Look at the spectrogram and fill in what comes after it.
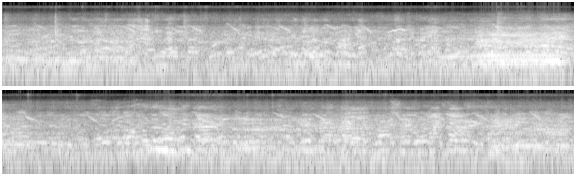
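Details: Calves at the Aricha cattle market give one loud, drawn-out, low harmonic moo lasting about a second. It rises out of a steady busy crowd hubbub of chatter and voices that runs throughout.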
